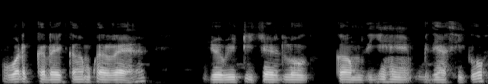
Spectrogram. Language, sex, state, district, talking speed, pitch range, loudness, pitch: Maithili, male, Bihar, Samastipur, 220 wpm, 110-120 Hz, -19 LUFS, 115 Hz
